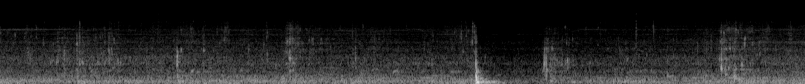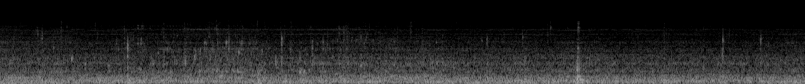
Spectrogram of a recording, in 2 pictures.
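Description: Kayak being paddled on the water: paddle strokes splashing and dripping over a steady hiss, with one sharp knock about five seconds in.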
